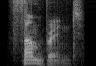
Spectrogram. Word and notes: thumbprint: British English

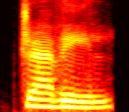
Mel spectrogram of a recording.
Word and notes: travail: Indian

